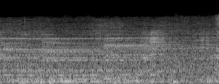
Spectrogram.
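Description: Steady low rumble and hiss of outdoor background noise, with a faint steady high-pitched tone running through it.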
